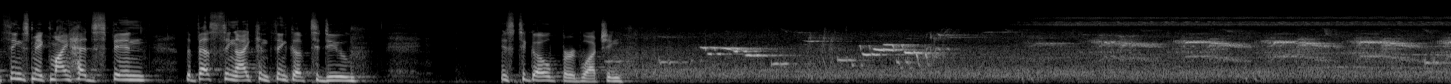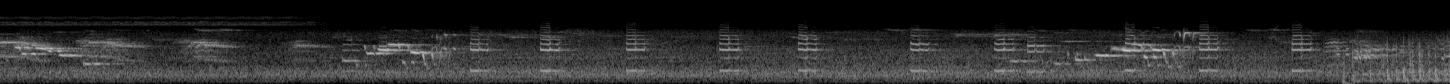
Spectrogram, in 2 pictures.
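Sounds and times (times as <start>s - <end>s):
birds chirping and singing: 7.0s - 20.4s, 22.7s - 28.6s
high steady buzz: 10.0s - 18.2s
bird repeating short call: 10.2s - 20.2s.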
